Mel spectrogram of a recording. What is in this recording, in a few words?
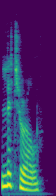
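"literal", British English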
